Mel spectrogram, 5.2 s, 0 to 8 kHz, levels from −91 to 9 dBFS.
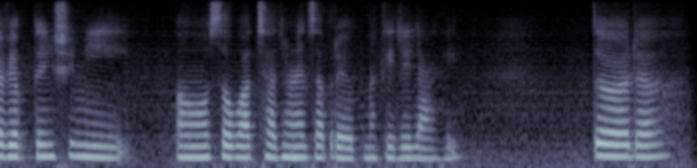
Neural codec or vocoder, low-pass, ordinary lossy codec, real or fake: codec, 16 kHz, about 1 kbps, DyCAST, with the encoder's durations; none; none; fake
